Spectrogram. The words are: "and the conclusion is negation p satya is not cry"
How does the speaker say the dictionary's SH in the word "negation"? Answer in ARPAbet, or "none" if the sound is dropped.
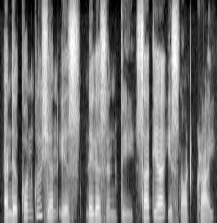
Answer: S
